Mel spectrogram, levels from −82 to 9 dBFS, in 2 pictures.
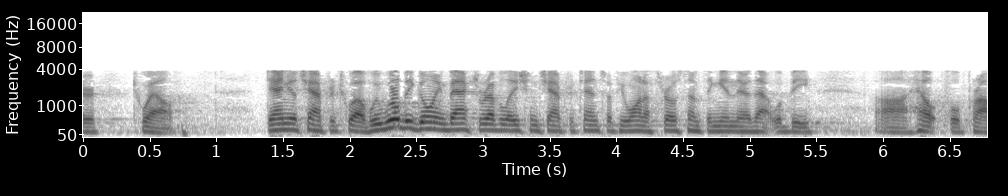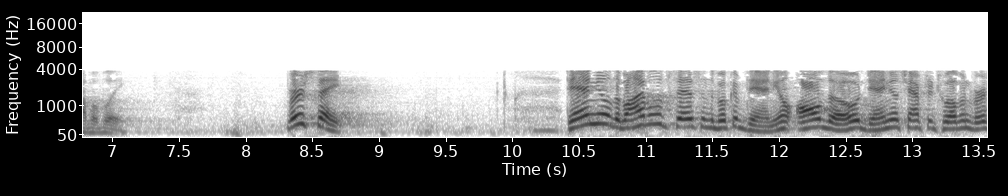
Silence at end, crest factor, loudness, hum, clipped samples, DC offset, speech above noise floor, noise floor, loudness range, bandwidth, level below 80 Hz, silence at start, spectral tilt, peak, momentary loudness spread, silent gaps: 0 s; 18 dB; -18 LUFS; none; under 0.1%; under 0.1%; 35 dB; -53 dBFS; 11 LU; 4 kHz; -56 dBFS; 0 s; -11 dB/octave; -2 dBFS; 16 LU; none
